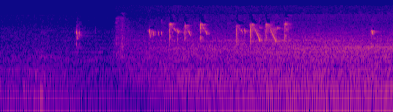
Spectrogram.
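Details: A warbling white-eye feeding on mandarin set on a stand during a dry week gives thin, high chirping calls in quick clusters over about three seconds. Steady low rumbling noise runs underneath.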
